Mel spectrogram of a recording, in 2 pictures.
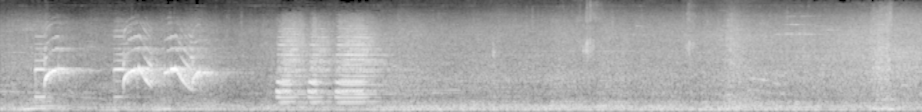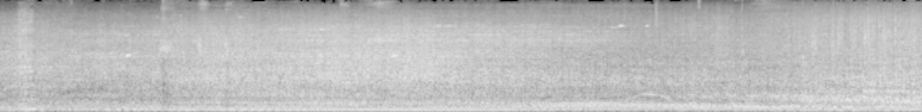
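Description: Race vehicles rolling slowly past a roadside crowd. A few quick siren-like whoops rise and fall in the first two seconds, and a horn honks in a run of short beeps about three seconds in. Then comes a steady low engine hum.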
